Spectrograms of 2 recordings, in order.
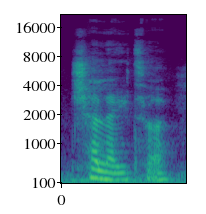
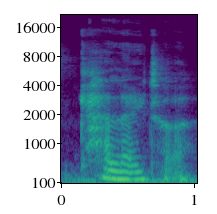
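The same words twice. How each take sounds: First: The word is sounded out literally. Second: The word has its standard pronunciation. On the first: The speaker calls it wrong. "it looks like it's spelled" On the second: The speaker calls it right. "the proper way to pronounce it is"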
